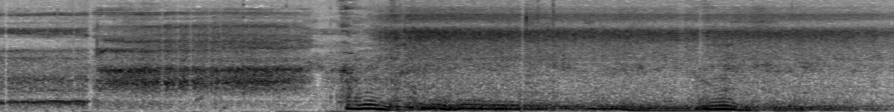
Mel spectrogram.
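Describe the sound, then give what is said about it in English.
Forceful alternate nostril yoga breathing, done while lying in Shavasana and closing one nostril at a time with the fingers: long drawn-out inhales and exhales through the nose with a hissing, snorting texture, with a couple of brief voiced sounds mixed in and a quieter stretch at the start. “Close one nostril, breathe through one nostril and release.”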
